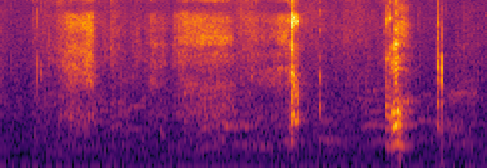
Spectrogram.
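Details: Hiccups: soft breathy sounds broken by two or three short, sharp gulping catches.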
